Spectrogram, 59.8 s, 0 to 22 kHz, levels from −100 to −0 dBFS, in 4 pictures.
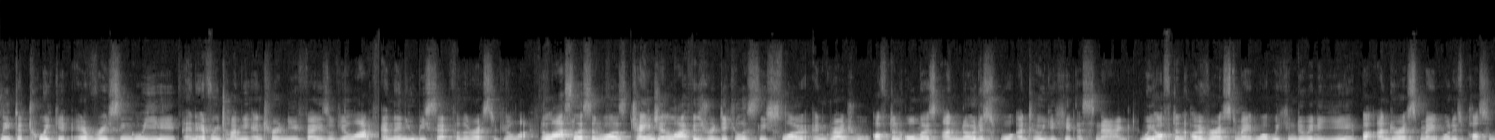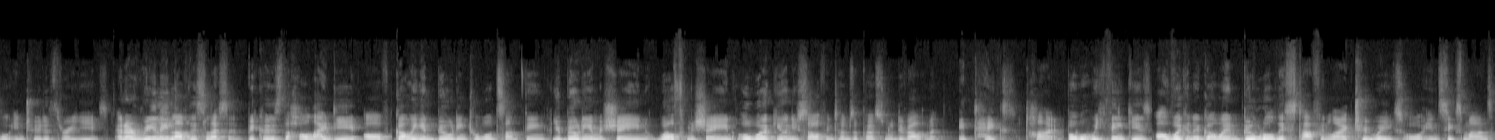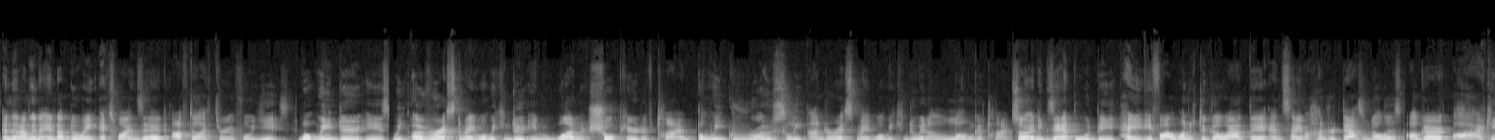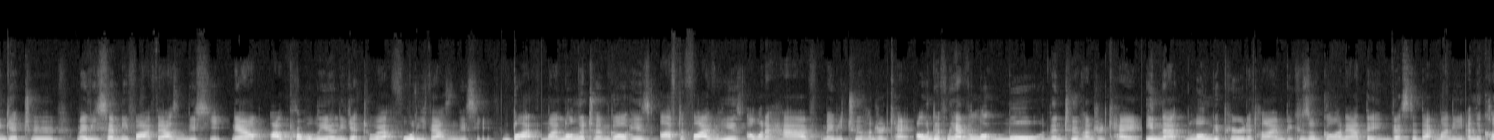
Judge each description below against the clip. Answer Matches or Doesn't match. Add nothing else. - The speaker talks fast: Matches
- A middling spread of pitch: Matches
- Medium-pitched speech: Doesn't match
